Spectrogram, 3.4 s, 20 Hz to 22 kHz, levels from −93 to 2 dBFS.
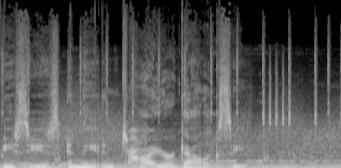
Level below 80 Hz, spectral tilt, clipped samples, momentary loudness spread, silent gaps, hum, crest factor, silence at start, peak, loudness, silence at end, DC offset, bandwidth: -26 dBFS; -4.5 dB/octave; under 0.1%; 8 LU; none; none; 16 dB; 0 s; -2 dBFS; -20 LUFS; 0 s; under 0.1%; 20 kHz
